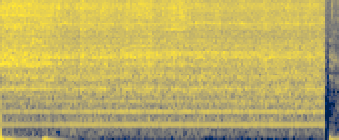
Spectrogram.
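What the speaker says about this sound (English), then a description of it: "The diagonal piece is cut to shape on the bandsaw." Bandsaw cutting notches into a wooden garden gate frame, a steady, close whine with a sustained tonal hum that stops abruptly at the end.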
